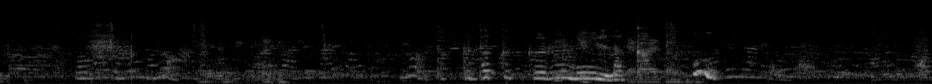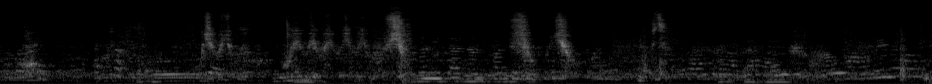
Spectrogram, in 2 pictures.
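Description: Bare feet shuffle and thump on a floor.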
